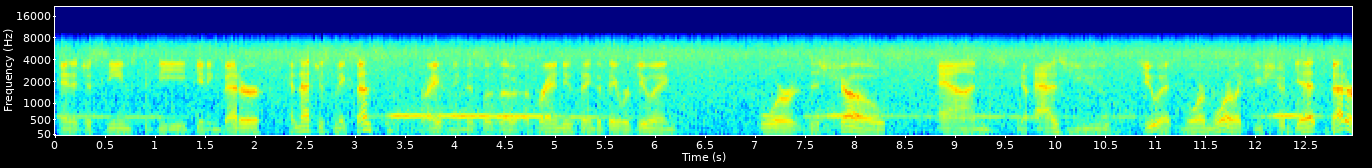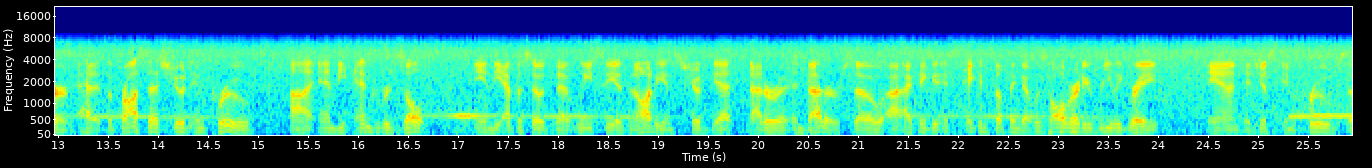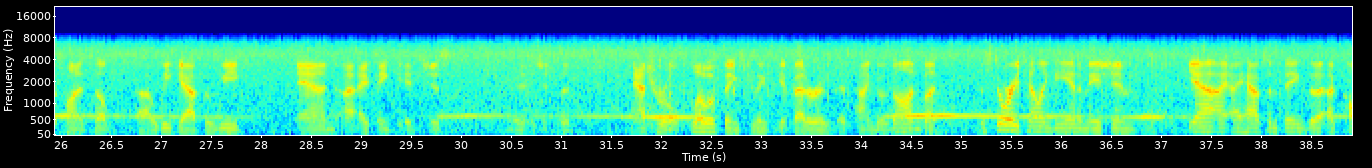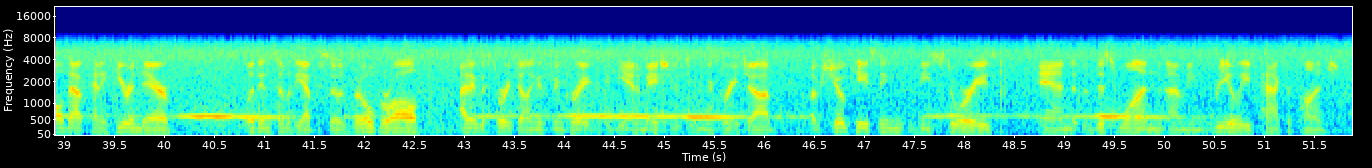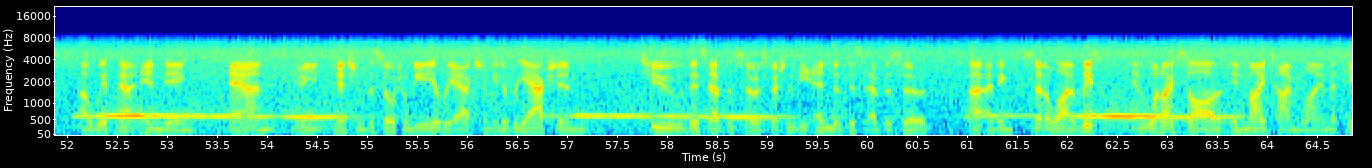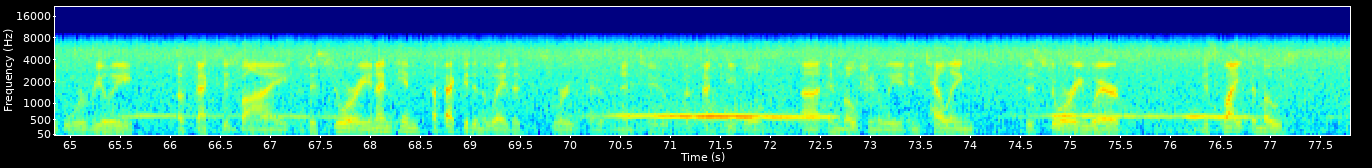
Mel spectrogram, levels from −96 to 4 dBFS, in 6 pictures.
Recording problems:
thin; somewhat; fading below 450 Hz
garbled, watery; slightly
wind noise on the microphone; heavy; 8 dB below the speech
hiss; loud; throughout; 5 dB below the speech
animal sounds; faint; throughout; 20 dB below the speech

